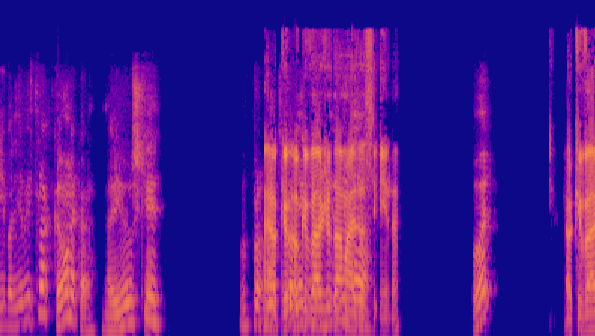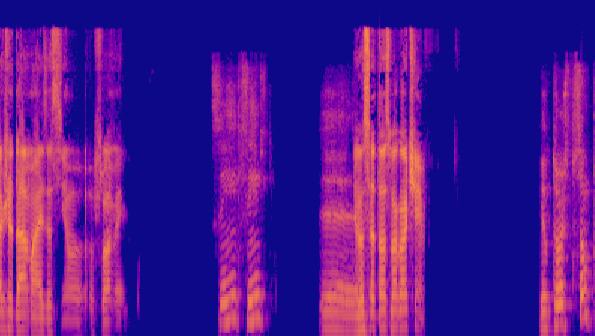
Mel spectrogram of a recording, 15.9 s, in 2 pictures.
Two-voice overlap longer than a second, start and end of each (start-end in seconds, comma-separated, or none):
3.5-5.0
